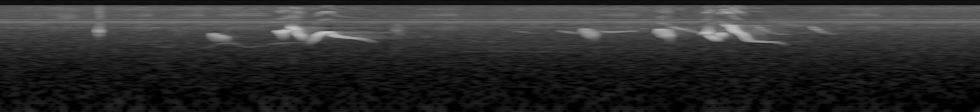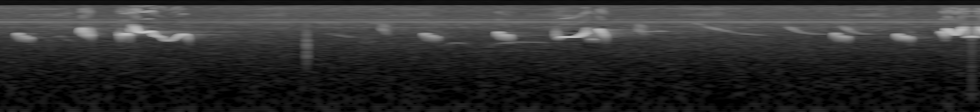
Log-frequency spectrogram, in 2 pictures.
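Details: Wedge-tailed grass-finch filmed at Ouro Branco, Minas Gerais, Brazil: short high chirping phrases of squeaky notes with rising and falling slurs, repeated in bursts every second or two, with a faint steady high hiss behind.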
